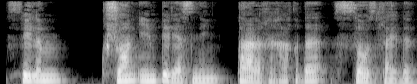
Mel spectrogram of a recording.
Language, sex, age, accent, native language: Uzbek, male, 18-24, Qashqadaryo, Uzbek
